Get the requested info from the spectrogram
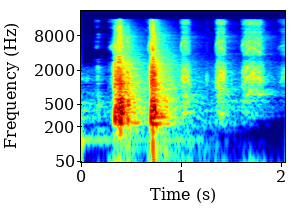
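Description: Cordless 3/8-inch impact wrench fired in several short bursts, its hammering mechanism rattling as it backs out a tailgate screw, with a brief motor whine near the end.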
